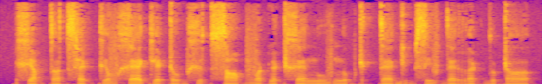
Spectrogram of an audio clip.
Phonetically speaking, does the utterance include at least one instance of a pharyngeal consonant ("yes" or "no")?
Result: no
